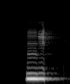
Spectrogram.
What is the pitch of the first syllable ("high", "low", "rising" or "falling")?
falling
